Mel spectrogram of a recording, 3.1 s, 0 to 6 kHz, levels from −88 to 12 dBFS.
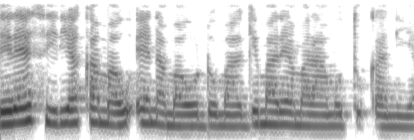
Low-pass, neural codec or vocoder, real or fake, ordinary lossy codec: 5.4 kHz; none; real; none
